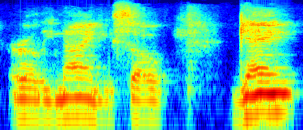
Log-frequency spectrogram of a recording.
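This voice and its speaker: A man in his forties from South Central Los Angeles, with a lowish, unhurried voice and fairly even intonation, tells his life story frankly and conversationally as a guest in a live interview. He repeats phrases for emphasis, and the live-stream audio sounds dull and roomy.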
